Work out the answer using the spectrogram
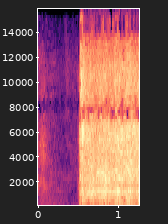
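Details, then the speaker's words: BMW Mini 1.6 N47 diesel cranking after a timing chain, guide and tensioner replacement and engine refit, with fuel lines opened: the starter turns the engine evenly with no firing, a no-start because of air in the fuel lines. "we've broken the fuel lines which means there's going to be air in these fuel lines which means it ain't gonna start straight away"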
